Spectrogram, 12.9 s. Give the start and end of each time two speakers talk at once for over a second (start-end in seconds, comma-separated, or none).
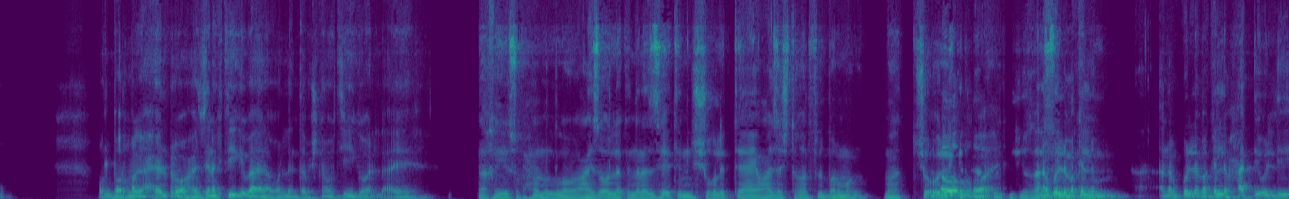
9.3-11.0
